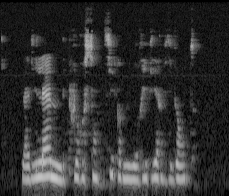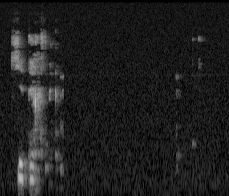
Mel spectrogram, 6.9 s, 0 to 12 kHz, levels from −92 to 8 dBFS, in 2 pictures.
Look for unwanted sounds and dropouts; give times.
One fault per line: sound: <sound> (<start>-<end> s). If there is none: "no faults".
no faults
